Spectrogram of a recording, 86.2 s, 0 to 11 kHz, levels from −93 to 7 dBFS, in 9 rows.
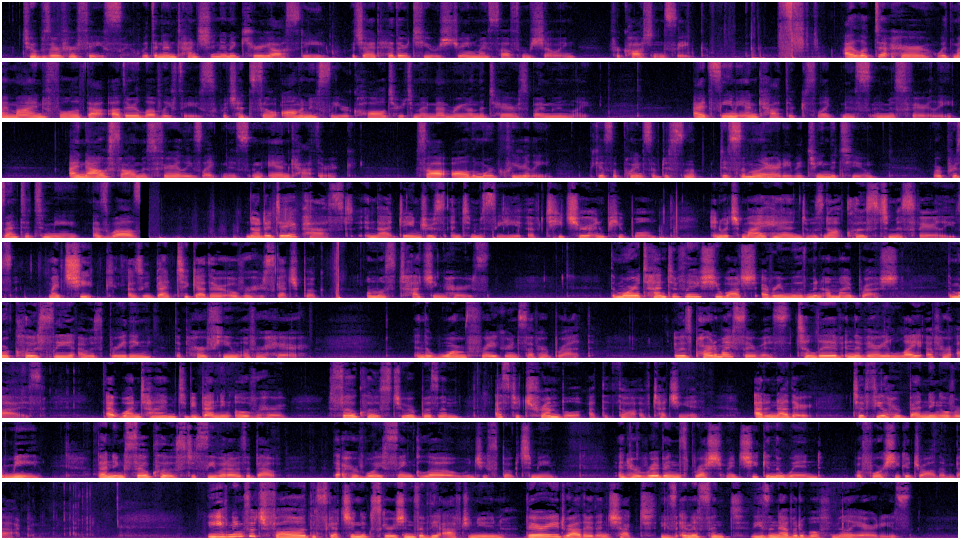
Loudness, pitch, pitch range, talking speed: -26 LUFS, 245 Hz, 230-265 Hz, 175 wpm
